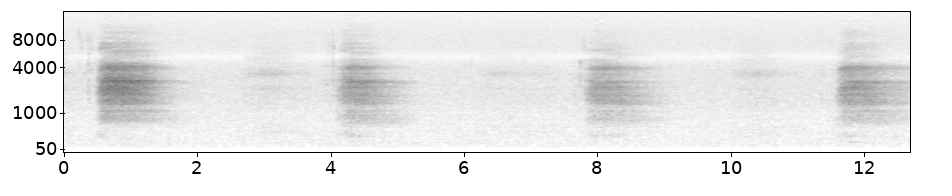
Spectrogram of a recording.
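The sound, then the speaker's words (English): Slow, deliberate breathing repeats four times at an even pace, each loud airy breath in through the nose followed by a softer, fainter exhale out through the mouth, with no talking. “Reconnect with water, in through your nose, out through your mouth.”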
